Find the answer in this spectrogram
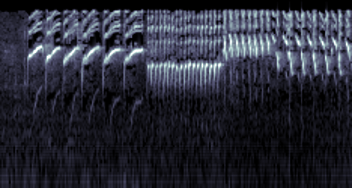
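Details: A male canary sings as a model for young canaries, opening with a series of rising, sweeping whistled notes, then breaking into fast, rapid trills and rolling chirped phrases at high pitch.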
